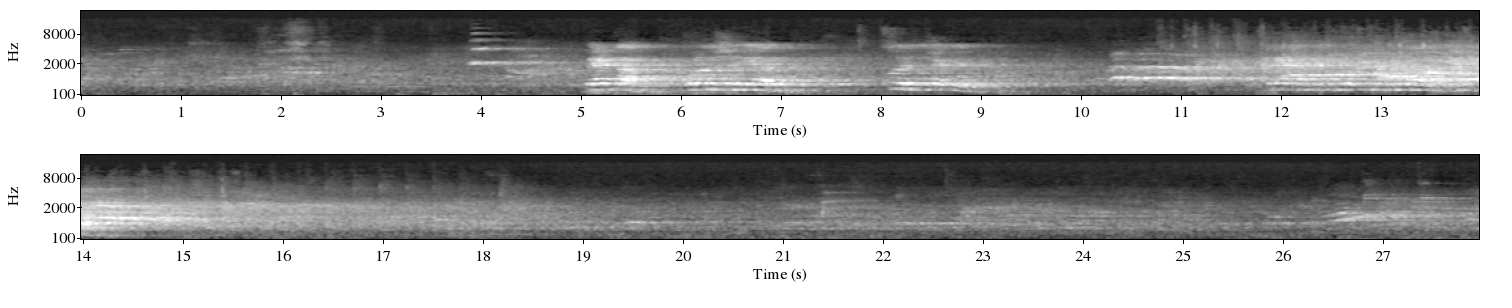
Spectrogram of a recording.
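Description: Bare feet thud and slide on a soft mat in a large echoing hall.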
